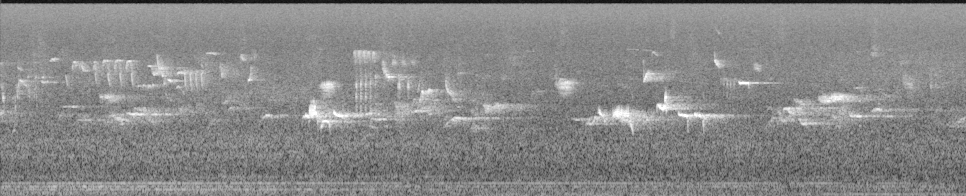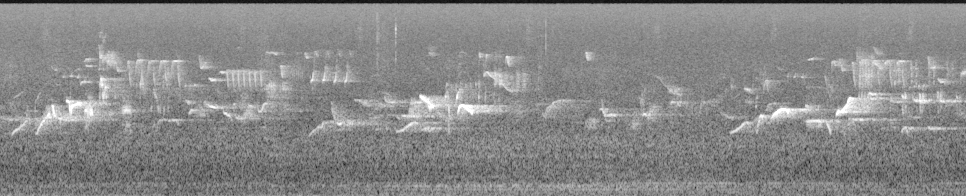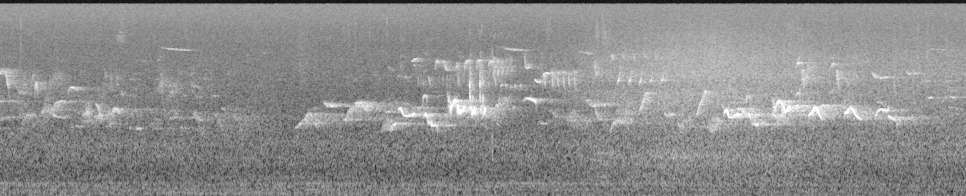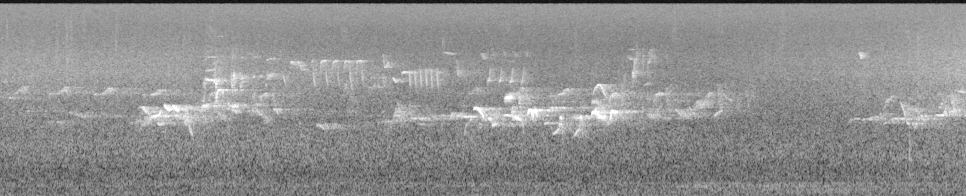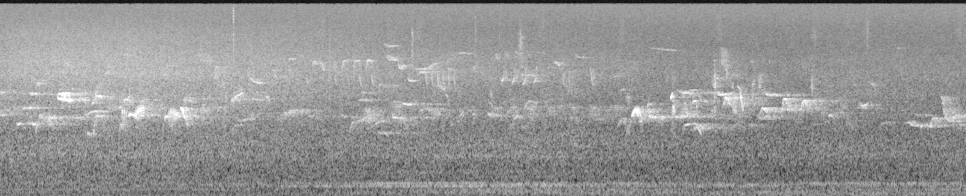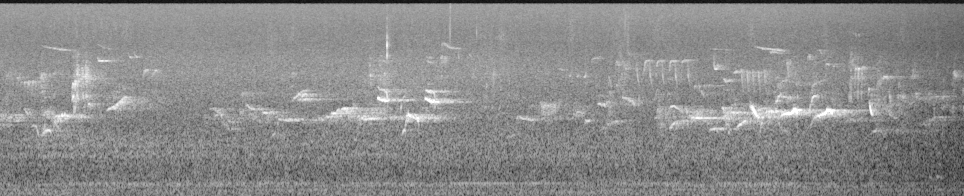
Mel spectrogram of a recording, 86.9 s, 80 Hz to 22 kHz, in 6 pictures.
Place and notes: Beselich Niedertiefenbach, Ton - evening ambience
place revisited, warm summer evening
(Sony PCM D50, internal mics)
Germany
